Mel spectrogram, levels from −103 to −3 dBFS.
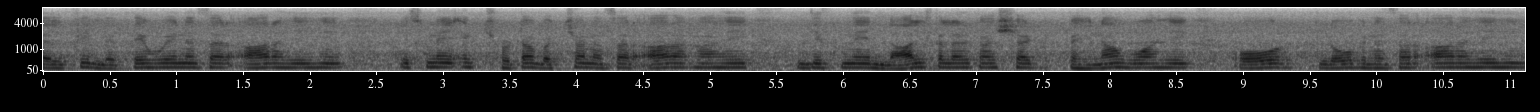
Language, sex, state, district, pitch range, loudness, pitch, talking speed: Hindi, male, Uttar Pradesh, Varanasi, 130-150 Hz, -18 LUFS, 145 Hz, 155 wpm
